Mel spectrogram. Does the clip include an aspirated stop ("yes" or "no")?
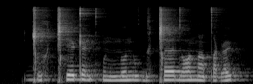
yes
